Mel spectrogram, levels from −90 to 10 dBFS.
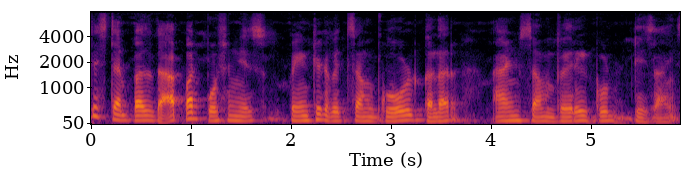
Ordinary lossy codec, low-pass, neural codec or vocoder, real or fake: none; none; codec, 16 kHz, 2 kbps, FreqCodec, larger model; fake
